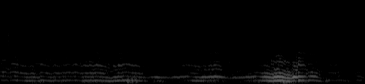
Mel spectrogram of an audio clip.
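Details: Bumblebee buzzing with a steady, low, droning hum whose pitch wavers slightly. The hum swells louder near the end, over a faint background hiss.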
